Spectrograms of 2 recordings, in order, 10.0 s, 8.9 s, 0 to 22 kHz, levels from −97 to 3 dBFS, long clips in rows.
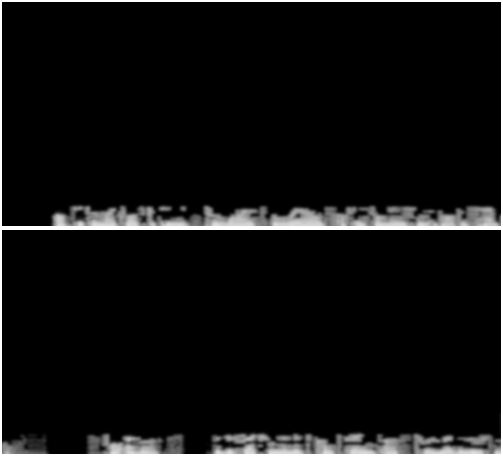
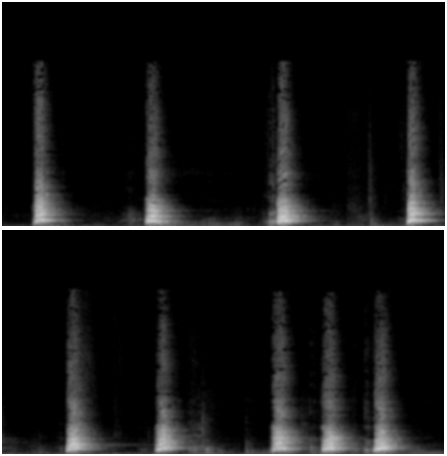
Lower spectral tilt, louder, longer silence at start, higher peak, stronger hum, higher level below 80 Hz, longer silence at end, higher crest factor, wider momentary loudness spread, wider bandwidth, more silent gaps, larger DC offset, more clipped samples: first, -16.5 dB/octave vs -3 dB/octave; first, -16 LUFS vs -22 LUFS; first, 0.5 s vs 0.3 s; about the same, 0 dBFS vs -2 dBFS; neither; first, -34 dBFS vs -64 dBFS; second, 0 s vs 0.45 s; second, 16 dB vs 22 dB; second, 7 LU vs 17 LU; second, 2 kHz vs 13 kHz; first, 6.82-6.87 s vs none; neither; neither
